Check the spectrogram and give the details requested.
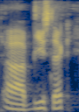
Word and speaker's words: Busiek: So you go, Kurt Busiek.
